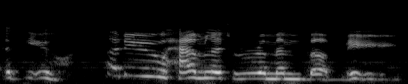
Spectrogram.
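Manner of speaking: drawn-out, mournful ghostly farewell; departing ghost. Acted. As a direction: let the parting plea stretch out like a ghost. Departing ghost's last words, acted.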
